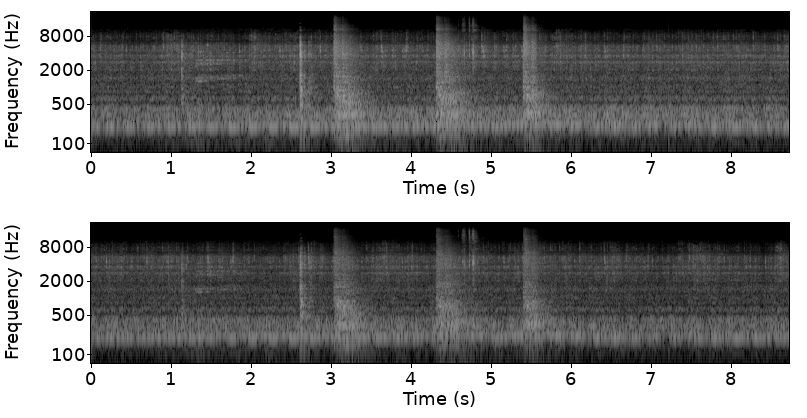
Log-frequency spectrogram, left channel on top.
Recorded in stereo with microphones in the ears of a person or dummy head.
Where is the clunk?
20° left (ahead or behind), 1.3 m.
